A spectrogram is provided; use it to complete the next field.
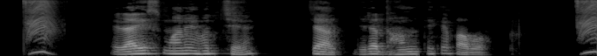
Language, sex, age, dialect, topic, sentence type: Bengali, male, 31-35, Northern/Varendri, agriculture, statement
